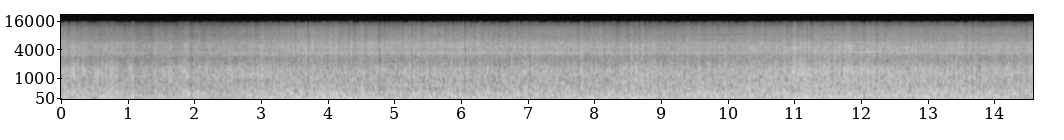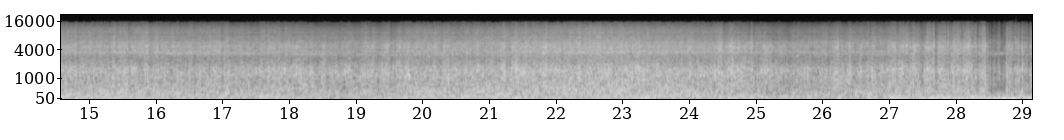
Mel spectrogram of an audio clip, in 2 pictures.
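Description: Wind rushing over the microphone of a camera mounted on a moving motorcycle, with the motorcycle's engine and road noise running underneath at cruising speed. The rush stays steady throughout.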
